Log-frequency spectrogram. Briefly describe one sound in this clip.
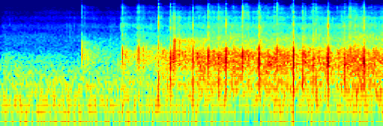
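A large audience applauds loudly.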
